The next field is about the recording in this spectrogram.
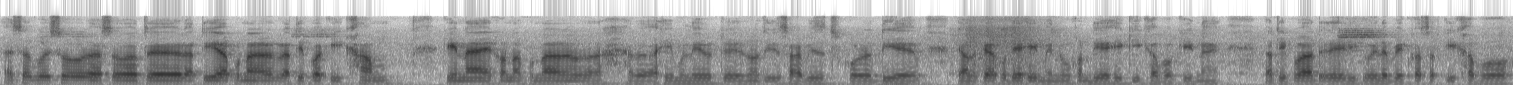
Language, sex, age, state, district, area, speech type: Assamese, male, 30-45, Assam, Golaghat, urban, spontaneous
